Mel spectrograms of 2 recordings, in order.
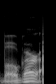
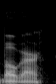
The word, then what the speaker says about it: Bogar: Is it Bogar? I've always said Bogar. – Yeah, that's correct. – All right, cool. Like Humphrey without the T.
